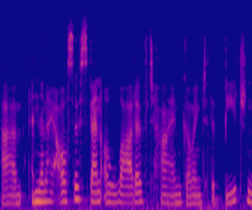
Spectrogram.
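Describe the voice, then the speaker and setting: In an unremarkable speaking voice, a woman talks at a moderate pace. Her pitch is fairly low. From New York, outside the city. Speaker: speech pathologist turned real estate agent. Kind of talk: casual interview chat.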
